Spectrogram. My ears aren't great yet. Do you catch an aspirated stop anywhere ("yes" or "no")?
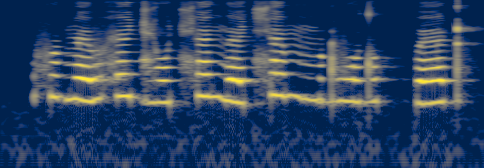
yes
